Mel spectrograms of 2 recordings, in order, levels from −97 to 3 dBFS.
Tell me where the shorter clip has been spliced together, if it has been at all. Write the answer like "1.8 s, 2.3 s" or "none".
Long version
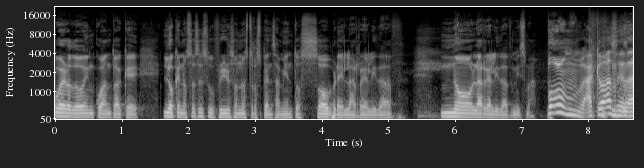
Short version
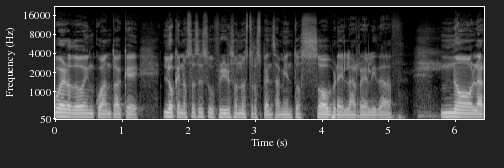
none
